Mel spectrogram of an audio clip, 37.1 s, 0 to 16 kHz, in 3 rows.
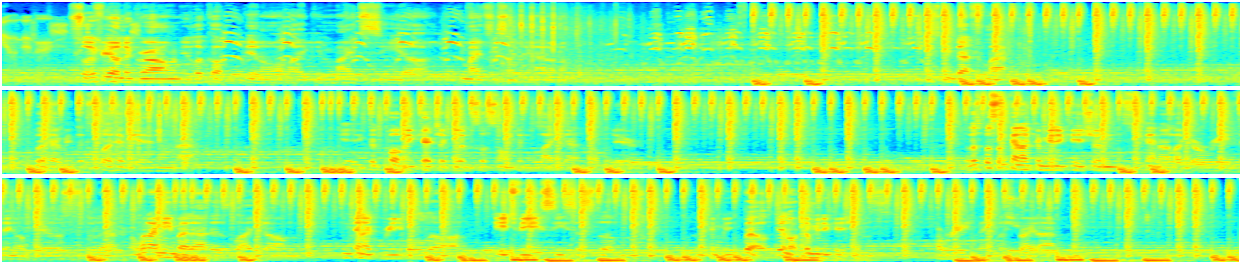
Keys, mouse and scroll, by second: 0.4 middle click, 0.8 scroll down 1, 1.3 shift+middle click, 2.2 middle click, 2.8 shift+middle click, 3.5 middle click, 4.2 shift+middle click, 4.7 middle click, 5.7 scroll up 1, 6.5 ctrl+b, 14.3-15.9 shift+middle drag, 16.2 middle click, 16.8 scroll down 1, 17.5 shift+middle click, 18.8 scroll up 1, 19.2 middle click, 19.7 shift+middle click, 20.5-21.2 scroll up 3, 21.2 shift+middle click, 23.3 shift+middle click, 25.2 Tab, 25.5 click, 25.8 Tab, 27.1 click, 27.8 click, 28.1 ctrl+Tab, 29.0 click, 29.6 shift+middle click, 31.0 KP_7, 32.9 middle click, 32.9-33.5 scroll up 3, 33.8 middle click, 34.4 scroll up 1, 34.7 middle click, 36.1 shift+d.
